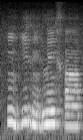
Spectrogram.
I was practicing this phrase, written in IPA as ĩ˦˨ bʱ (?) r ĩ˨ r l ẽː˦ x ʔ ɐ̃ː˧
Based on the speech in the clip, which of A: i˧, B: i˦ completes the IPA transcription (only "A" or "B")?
B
